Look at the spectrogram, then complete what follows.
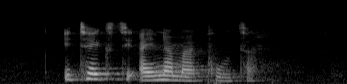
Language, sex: Swati, female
